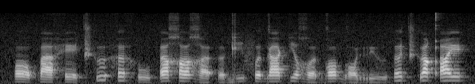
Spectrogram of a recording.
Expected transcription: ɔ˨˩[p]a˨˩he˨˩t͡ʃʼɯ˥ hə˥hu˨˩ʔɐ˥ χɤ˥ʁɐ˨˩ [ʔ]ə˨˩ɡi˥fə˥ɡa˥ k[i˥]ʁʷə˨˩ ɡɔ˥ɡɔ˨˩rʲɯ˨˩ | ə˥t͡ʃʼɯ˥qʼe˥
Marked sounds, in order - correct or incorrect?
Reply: correct, correct, correct

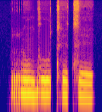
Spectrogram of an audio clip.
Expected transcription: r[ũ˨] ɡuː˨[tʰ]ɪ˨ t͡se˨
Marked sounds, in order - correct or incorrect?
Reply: correct, correct

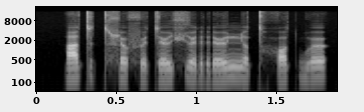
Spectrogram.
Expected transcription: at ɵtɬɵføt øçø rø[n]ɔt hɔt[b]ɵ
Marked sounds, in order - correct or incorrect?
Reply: incorrect, correct

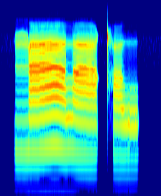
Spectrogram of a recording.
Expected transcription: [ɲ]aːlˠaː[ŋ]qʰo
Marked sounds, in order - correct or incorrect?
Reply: incorrect, incorrect

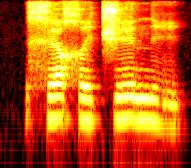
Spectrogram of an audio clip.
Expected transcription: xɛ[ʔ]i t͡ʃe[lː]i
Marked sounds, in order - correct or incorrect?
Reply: incorrect, incorrect

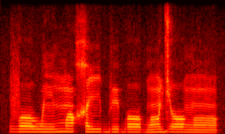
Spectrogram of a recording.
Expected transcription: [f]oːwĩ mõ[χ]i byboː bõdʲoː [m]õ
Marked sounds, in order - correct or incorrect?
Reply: incorrect, correct, incorrect

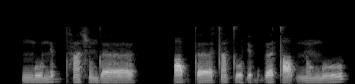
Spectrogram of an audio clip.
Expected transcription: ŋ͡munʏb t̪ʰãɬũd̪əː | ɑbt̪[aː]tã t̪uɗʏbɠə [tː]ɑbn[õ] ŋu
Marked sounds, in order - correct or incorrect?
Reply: incorrect, incorrect, correct

